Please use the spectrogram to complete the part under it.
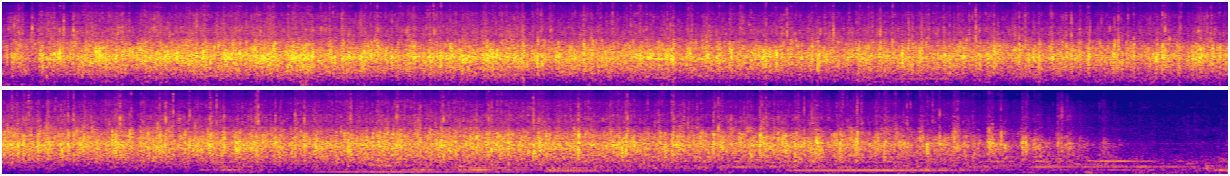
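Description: An audience applauds loudly in a large echoing hall, then the clapping fades away.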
